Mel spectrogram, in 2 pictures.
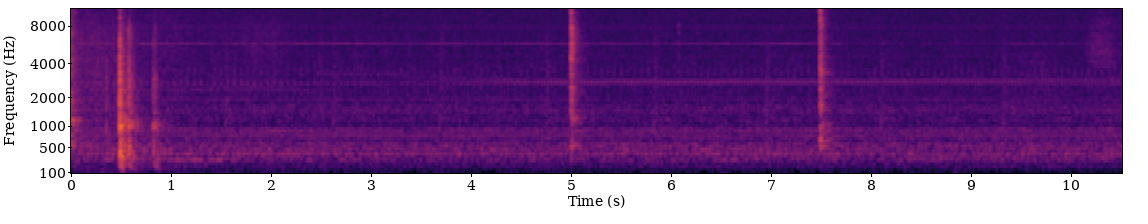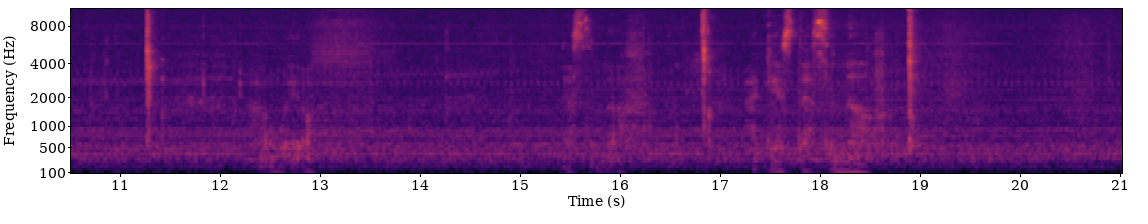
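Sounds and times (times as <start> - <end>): faint kitchen hum: 0.0 - 21.0.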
